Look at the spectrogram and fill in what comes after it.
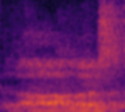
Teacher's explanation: दंती से की जगह तालव्य श हो जाता है। तो यहाँ इस से की जगह तालव्य श हो गया, मिलाने पर रामश्च।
